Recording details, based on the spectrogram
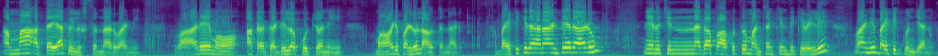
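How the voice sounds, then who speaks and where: Calm older woman narrating a memoir. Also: lowish voice, moderate pace. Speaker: storyteller. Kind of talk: reading a childhood memoir aloud. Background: faint music.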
